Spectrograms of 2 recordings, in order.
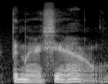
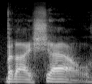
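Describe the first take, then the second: First: Lightly mocking sing-song echo; sing-songy mutter. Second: Said in the usual way. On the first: A narrator's reading. Sphinx mimics Oedipus's boast, sing-songy mutter. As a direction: parrot it back under your breath. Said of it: "muttered the Sphinx in a sing-songy tone".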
